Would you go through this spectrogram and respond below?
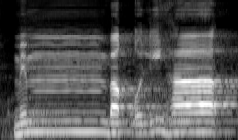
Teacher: ہاں میں الف مدہ ہے، ایک الف کی مقدار کھینچ کے پڑھیں گے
